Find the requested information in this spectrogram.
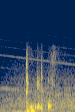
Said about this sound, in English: There is sirens in the distance.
